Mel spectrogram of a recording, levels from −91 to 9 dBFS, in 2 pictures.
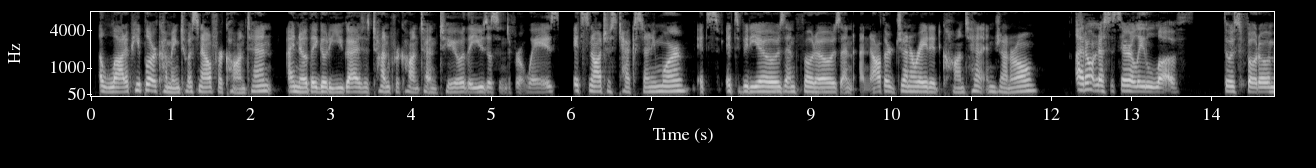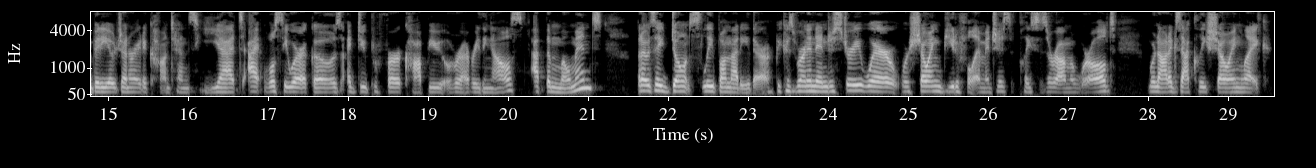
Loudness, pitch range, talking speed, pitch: -16 LUFS, 155-180 Hz, 205 wpm, 170 Hz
